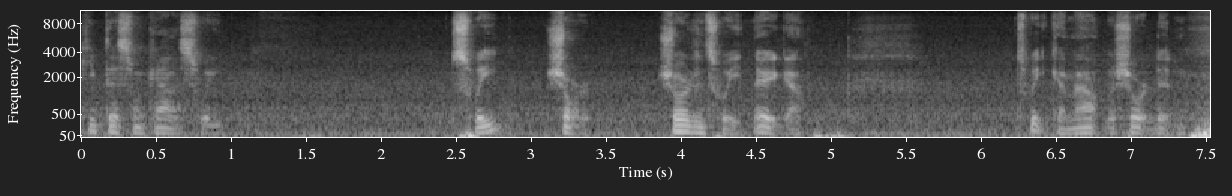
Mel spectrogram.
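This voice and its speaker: With long, frequent pauses, a man speaks at a moderate pace in a fairly low pitch with ordinary pitch variation. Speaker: gaming YouTuber. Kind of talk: gameplay commentary. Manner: quieter than usual, holding back; normally loud.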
